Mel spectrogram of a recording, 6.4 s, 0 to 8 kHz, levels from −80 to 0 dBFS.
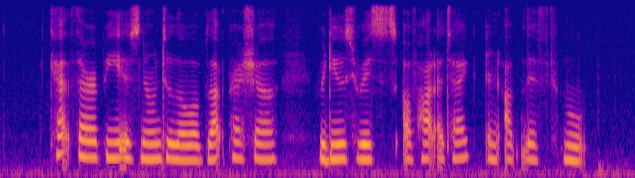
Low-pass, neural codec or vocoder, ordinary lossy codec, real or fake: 7.2 kHz; none; none; real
